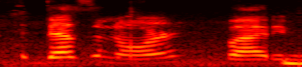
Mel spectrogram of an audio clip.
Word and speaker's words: Desinor: It's Desinor, but if you pronounce Desinor.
